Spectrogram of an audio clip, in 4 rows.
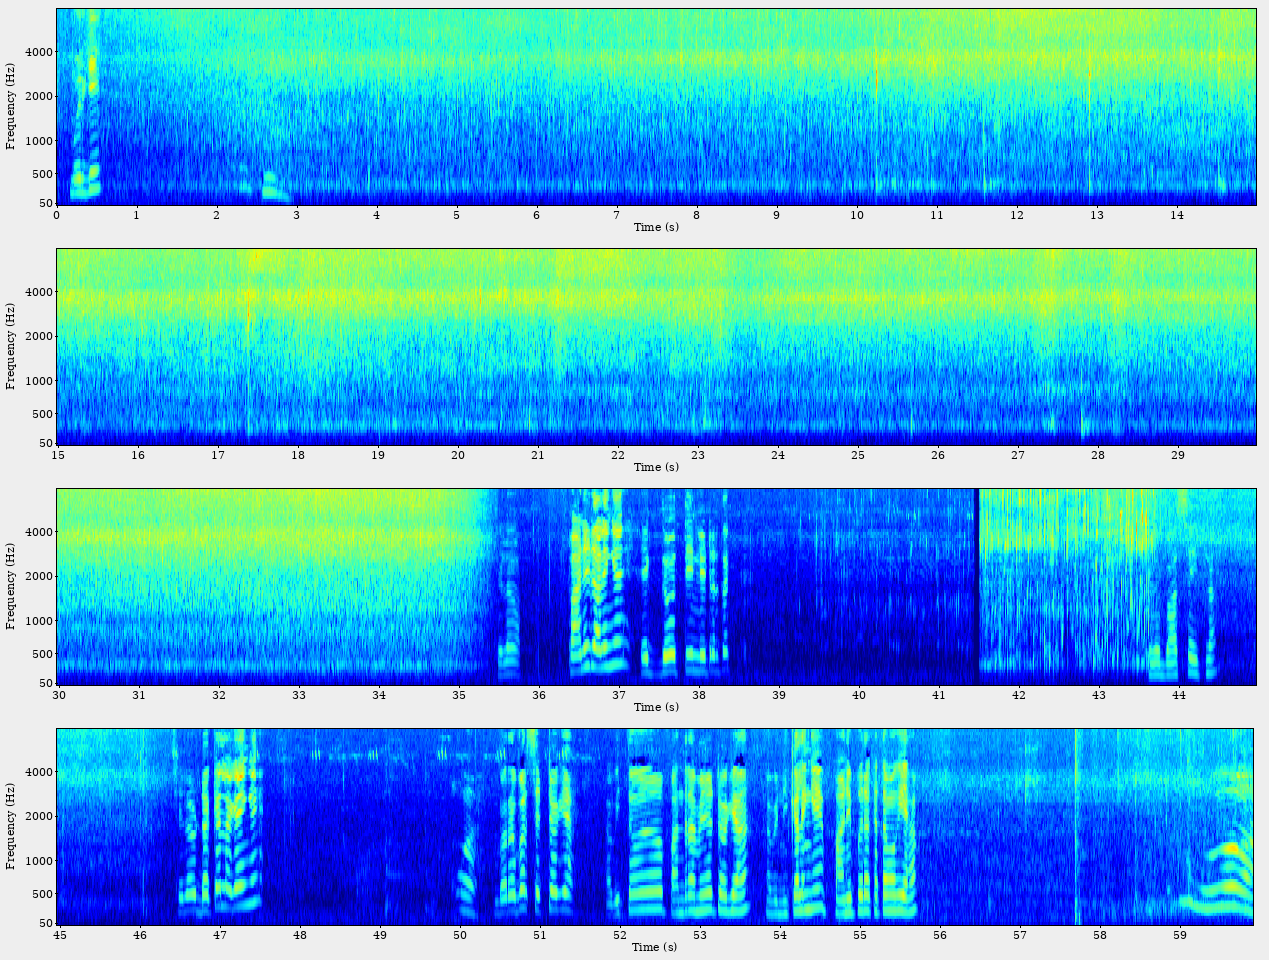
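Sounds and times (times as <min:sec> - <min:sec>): chickens frying in hot oil: 0:00.2 - 0:35.4, 0:40.1 - 0:46.4.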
